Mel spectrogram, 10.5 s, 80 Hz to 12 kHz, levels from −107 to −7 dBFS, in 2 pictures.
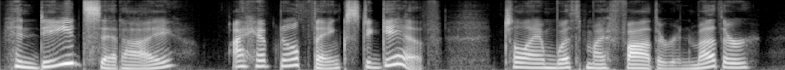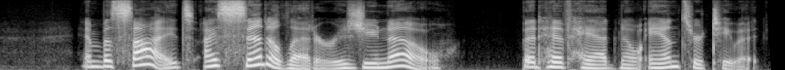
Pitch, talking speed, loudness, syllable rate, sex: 220 Hz, 190 wpm, -19 LUFS, 4.9 syllables/s, female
